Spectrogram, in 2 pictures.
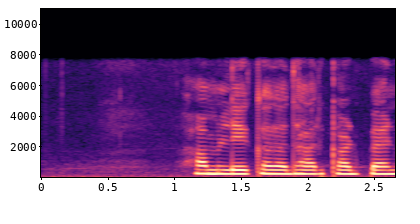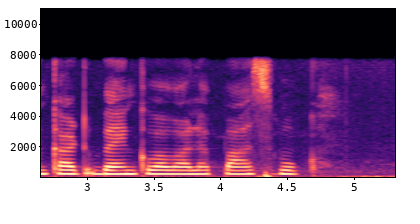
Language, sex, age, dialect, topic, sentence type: Magahi, female, 18-24, Central/Standard, banking, question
